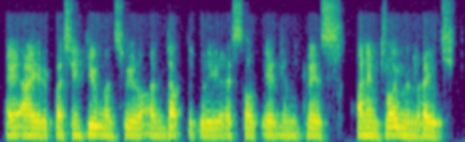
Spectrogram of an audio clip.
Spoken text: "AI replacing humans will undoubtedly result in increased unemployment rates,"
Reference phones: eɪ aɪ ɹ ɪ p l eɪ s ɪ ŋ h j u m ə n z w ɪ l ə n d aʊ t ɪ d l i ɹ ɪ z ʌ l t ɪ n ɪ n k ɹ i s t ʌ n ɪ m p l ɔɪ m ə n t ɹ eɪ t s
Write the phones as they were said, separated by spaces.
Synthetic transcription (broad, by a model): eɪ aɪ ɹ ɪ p eɪ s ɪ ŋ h j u m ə n s w ɪ l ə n d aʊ t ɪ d l i ɹ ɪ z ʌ l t ɪ n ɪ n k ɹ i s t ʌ n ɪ m p l ɔɪ m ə n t ɹ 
